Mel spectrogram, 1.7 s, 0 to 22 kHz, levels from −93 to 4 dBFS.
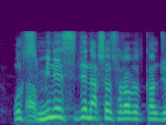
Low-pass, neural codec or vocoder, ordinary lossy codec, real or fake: none; none; none; real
